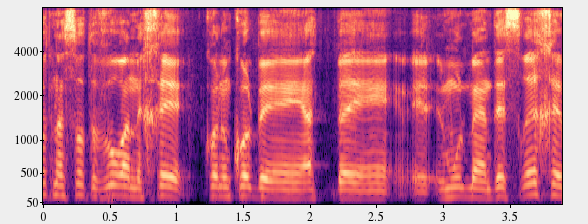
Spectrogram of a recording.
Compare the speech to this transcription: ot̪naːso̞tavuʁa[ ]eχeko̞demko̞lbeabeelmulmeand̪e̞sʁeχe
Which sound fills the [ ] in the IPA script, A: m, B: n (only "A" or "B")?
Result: B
